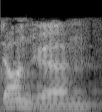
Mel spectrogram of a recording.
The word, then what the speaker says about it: Don Juan: Don Juan. Yes, it's Don Jun and um Byron the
